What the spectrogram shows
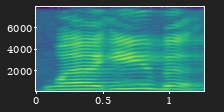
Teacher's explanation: Huruf ba sukun hukumnya qalqalah sughra karena ba sukunnya sukun asli dan ada di tengah bacaan. Cara bacanya memantul dengan pantulan yang kecil.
